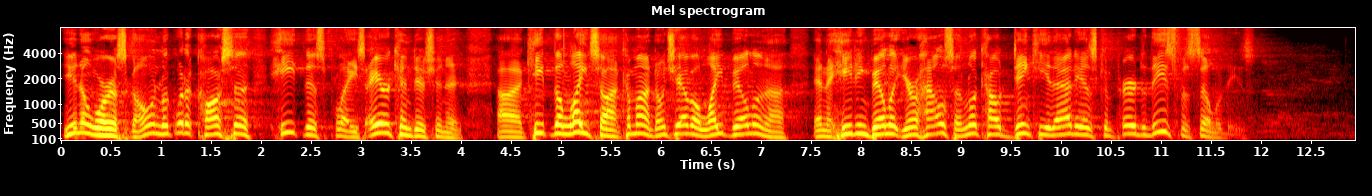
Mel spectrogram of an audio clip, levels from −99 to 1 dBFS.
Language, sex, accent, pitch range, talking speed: English, male, American, 145-205 Hz, 220 wpm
